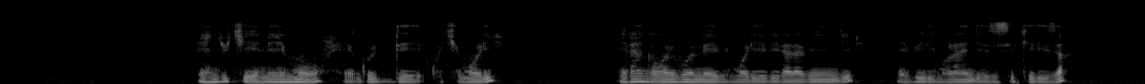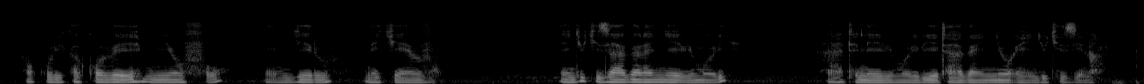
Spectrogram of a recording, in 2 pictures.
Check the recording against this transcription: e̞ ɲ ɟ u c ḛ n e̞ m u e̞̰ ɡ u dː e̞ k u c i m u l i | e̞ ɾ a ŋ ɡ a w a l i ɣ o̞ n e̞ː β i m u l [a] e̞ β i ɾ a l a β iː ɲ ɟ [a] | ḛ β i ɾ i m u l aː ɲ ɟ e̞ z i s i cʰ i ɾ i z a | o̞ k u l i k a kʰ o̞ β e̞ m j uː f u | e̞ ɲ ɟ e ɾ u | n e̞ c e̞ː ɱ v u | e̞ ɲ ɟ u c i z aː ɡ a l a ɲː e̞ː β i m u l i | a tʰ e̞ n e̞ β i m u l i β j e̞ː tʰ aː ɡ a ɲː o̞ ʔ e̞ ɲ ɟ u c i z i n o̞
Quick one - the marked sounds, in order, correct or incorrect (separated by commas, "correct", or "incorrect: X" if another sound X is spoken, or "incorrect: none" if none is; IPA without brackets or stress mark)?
incorrect: i, incorrect: i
